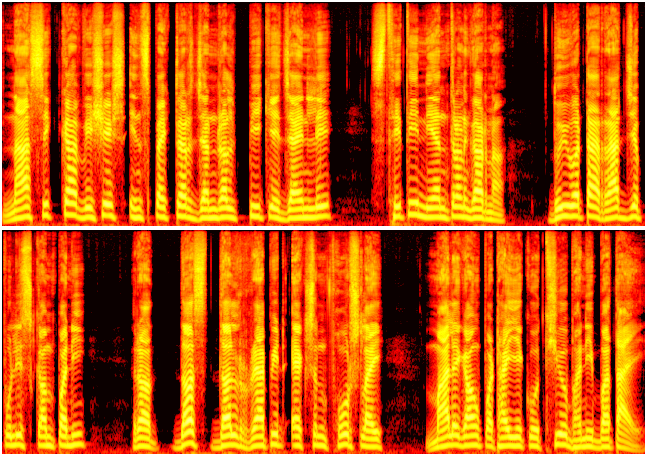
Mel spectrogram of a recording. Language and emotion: Nepali, neutral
